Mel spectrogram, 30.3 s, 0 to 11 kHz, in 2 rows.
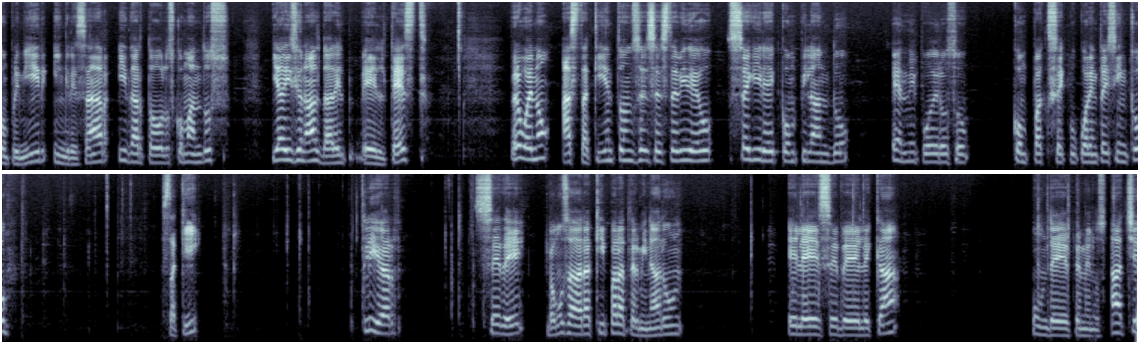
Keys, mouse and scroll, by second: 2.8-3.5 scroll down 2, 3.5-5.4 scroll down 1, 5.4-6.3 scroll down 2, 6.3 scroll down 1, 7.2-7.9 scroll down 1, 9.2-10.9 scroll up 4, 10.9-16.6 scroll up 1, 16.6 click, 18.7-21.4 typing, 25.3-26.5 typing, 28.6-30.1 typing.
